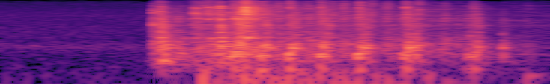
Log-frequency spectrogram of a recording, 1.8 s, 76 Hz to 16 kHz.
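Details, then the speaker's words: John Deere D105 riding mower, about 62 hours, parked for an unknown time, cranked on a possibly weak battery: starter spins briefly, engine catches and settles into a steady, even idle to warm up; starts easily, only needed fuel in the fuel pump. "Really? It was that easy. Down to let it warm up. That's all it took. That thing almost started right up. It just needed to get some fuel in the fuel pump."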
